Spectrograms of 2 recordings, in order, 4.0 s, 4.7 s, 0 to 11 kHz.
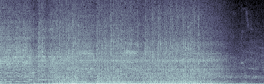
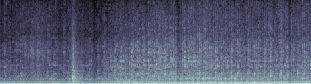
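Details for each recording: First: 1968 Ford F100 after 4-barrel carburetor conversion and timing chain install: catches and runs lumpy and labouring with an uneven beat, then dies. Caused by a large vacuum leak, a thumb-size hole. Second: 1968 Ford F100 V8, before 4-barrel carburetor conversion and timing chain install, first start of the day in park or neutral: deep, steady idle with even low rumble, no misses, knocks or hunting.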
